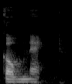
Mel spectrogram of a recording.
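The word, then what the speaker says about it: covenant: तो इसको हम प्रोनाउंसिएशन करेंगे कवनेंट।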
